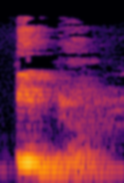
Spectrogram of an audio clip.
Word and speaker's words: তীব্র: যদি রফলযুক্ত বর্ণ শব্দের শেষে থাকে, যেমন তীব্র, প্রায় প্রায় পরীক্ষায় এই শব্দটি এসে থাকে, তখন উচ্চারণটি কি হবে? তীব্র, তীব্র, তীব্র।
